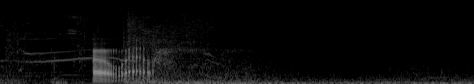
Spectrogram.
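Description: A magical game spell bursts with a loud crash.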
